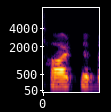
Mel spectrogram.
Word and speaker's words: Hertford: It's pronounced Hartford, but it's spelled H E R T F O R D at Oxford.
